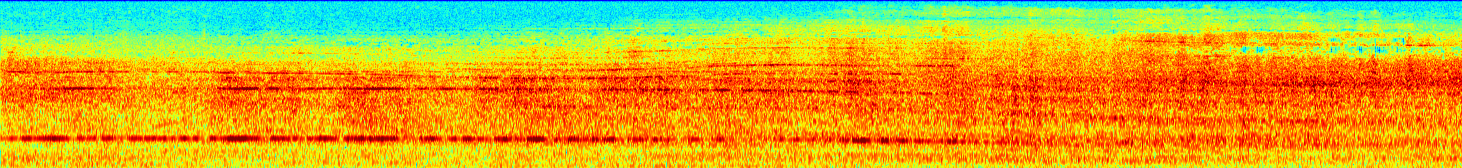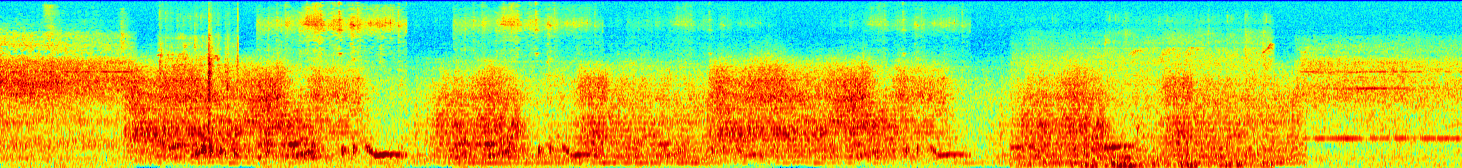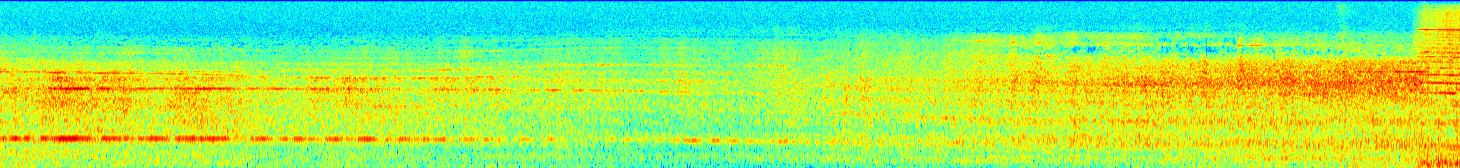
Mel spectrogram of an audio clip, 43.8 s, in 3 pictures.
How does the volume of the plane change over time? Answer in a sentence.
The volume of the plane goes down.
